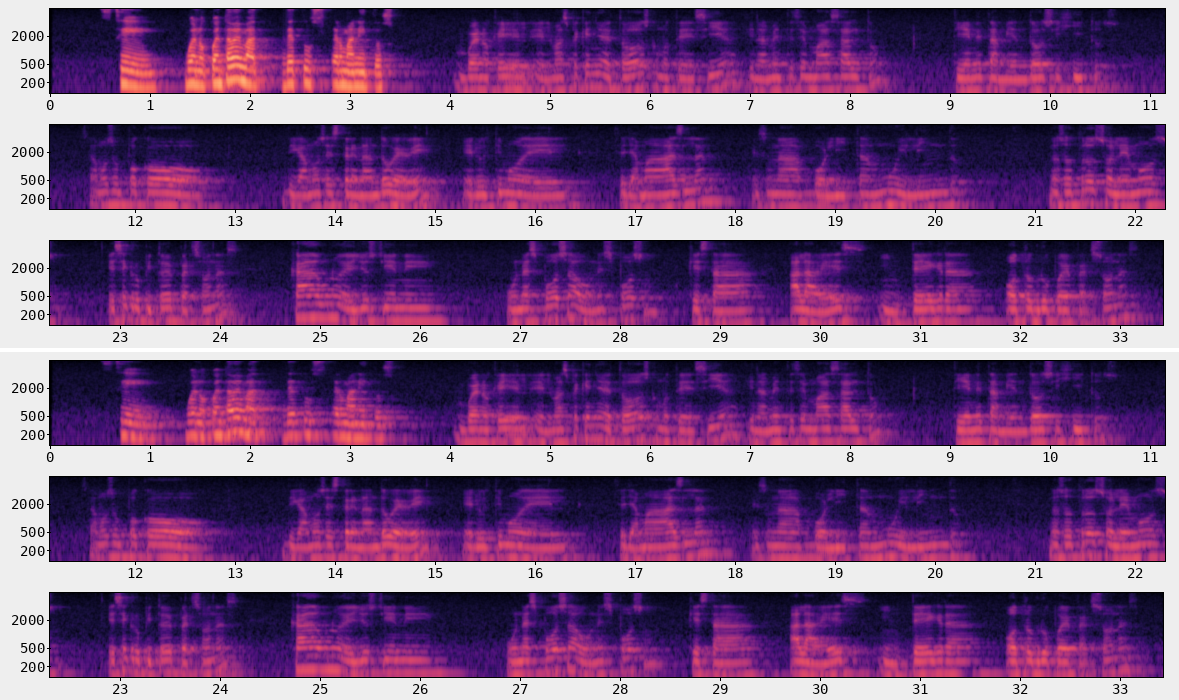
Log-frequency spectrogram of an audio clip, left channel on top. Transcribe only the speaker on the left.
Sí, bueno, cuéntame más de tus hermanitos.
